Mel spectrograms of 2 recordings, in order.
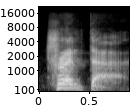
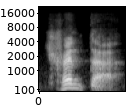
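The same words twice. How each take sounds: First: "Trenta" said the Italian way, higher, rolled r; "Trenta" with a light Italian lilt; Sicilian pronunciation. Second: "Trenta" repeated with Italian vowels and tapped r; lightly mock Sicilian "Trenta"; "Trenta" in a hint of Sicilian accent; Sicilian pronunciation. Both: Shown as a demonstration. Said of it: "as they say in Sicilian".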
